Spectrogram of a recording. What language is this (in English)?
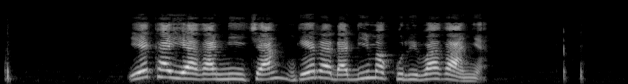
Taita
